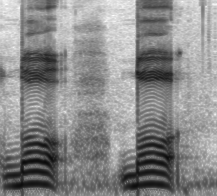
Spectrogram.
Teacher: memonyongkan huruf dod ketika fathah mengejar bunyi vokal O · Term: mengejar vokal O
